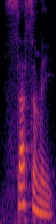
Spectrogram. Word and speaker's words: sesame: often with violence now in those seven words we just practiced the final e sounded like e recipe posse sesame but in the next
